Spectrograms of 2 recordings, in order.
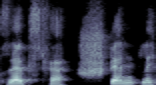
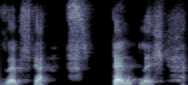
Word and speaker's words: selbstverständlich: But the Hamburg dialect, however, pronounces the ST combination, both letters separately, like an English speaker would do. So it's not selbstverständlich, but selbstverständlich.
